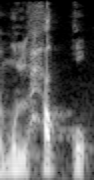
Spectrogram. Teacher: حا کو قاف سے سختی سے ملائیں گے، قاف کو موٹا ادا کریں گے. وقفن قاف کو خوب ہلا کے پڑھیں گے، ٹھیک ہے.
